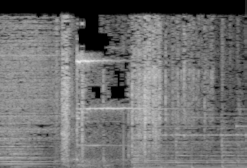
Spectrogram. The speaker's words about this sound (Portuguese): Com o som das nossas moedas, aí a gente vai direto para a cotação do dólar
